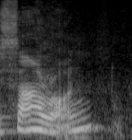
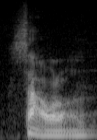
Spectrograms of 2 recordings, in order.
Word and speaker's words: Sauron: of the Rings this is the board where saon how did I say that right how do you say that Sauron saon Sauron yeah you see he gets pronunciation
